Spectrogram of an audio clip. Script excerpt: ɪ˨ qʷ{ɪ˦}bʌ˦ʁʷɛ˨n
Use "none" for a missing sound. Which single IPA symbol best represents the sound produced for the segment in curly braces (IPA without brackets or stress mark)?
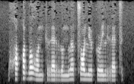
ɪ˦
